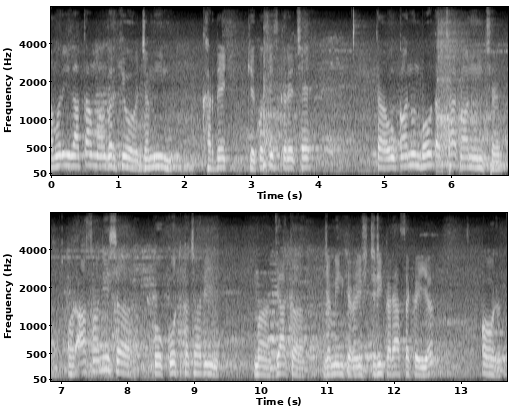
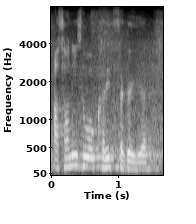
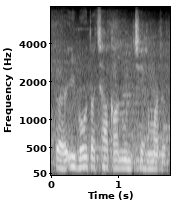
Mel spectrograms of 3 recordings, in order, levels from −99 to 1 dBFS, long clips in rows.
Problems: background conversations at intervals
